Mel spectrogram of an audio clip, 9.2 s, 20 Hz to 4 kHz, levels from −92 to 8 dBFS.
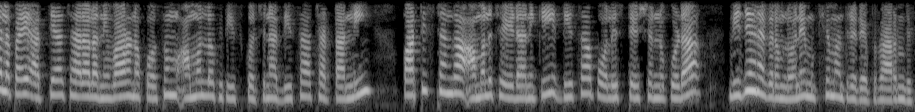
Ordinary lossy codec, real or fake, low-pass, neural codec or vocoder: Opus, 24 kbps; real; 3.6 kHz; none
